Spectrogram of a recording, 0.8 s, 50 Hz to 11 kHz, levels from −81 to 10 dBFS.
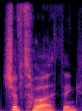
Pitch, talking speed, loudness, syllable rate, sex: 140 Hz, 290 wpm, -15 LUFS, 5.5 syllables/s, male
